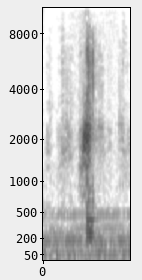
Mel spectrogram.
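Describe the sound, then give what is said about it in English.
A single short squeaky quack from an emotional support toy duck, bright and nasal, rising briefly out of a low steady background hum. “we have a cargo bay full of these expensive emotional support farting ducks”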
